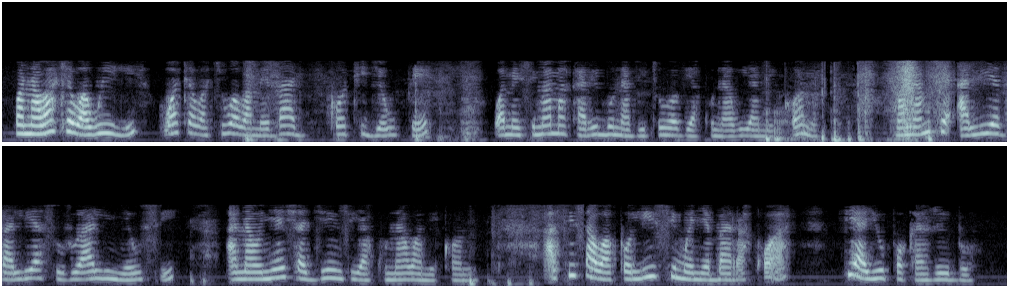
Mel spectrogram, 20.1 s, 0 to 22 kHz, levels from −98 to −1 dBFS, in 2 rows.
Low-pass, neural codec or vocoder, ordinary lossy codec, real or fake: 7.2 kHz; none; AAC, 16 kbps; real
